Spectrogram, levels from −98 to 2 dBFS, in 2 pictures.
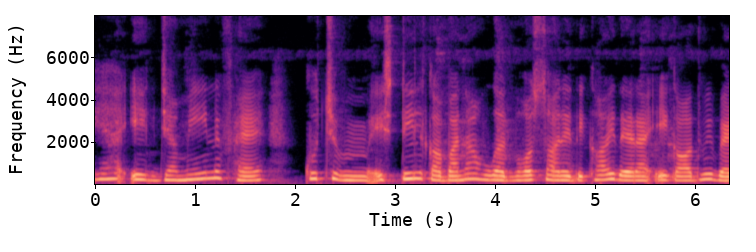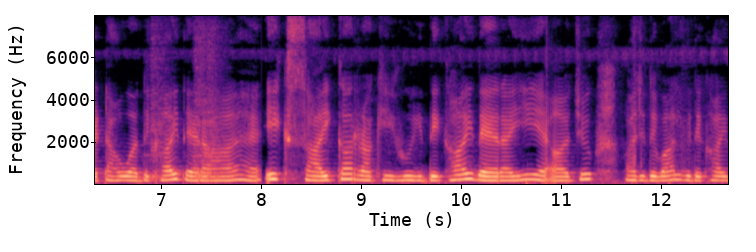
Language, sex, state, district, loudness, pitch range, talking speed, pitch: Hindi, female, Bihar, Lakhisarai, -17 LUFS, 195-235 Hz, 180 wpm, 205 Hz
